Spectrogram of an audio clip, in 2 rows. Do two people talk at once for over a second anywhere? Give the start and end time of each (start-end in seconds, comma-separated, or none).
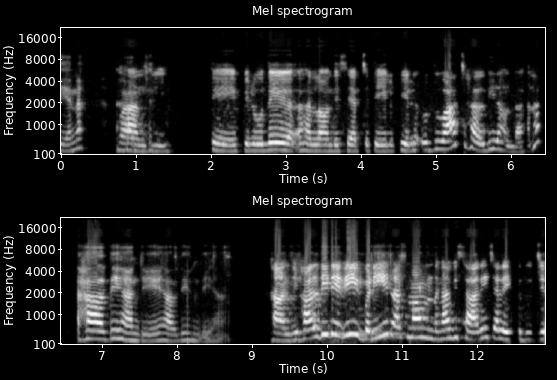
none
